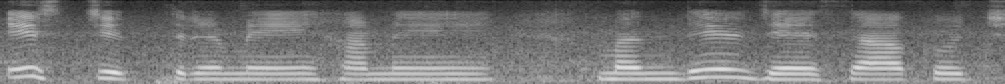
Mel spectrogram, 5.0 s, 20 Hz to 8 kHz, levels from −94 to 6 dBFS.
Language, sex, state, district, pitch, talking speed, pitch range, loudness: Hindi, male, Madhya Pradesh, Dhar, 205 Hz, 85 wpm, 200-215 Hz, -15 LUFS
